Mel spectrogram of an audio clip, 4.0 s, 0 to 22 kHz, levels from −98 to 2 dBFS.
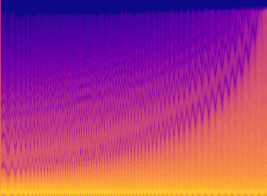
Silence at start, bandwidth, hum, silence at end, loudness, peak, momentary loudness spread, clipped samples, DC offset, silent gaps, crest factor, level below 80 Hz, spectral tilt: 0 s; 9 kHz; none; 0 s; -12 LUFS; -4 dBFS; 0 LU; under 0.1%; under 0.1%; none; 6 dB; -28 dBFS; -8.5 dB/octave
